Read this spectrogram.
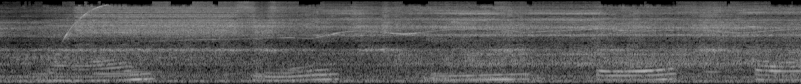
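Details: Continuous high-pitched whine of a dental drill, with a child's voice and soft music. A child is having soft decay removed before medicine is placed, to avoid extraction; no anesthesia was used.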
